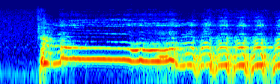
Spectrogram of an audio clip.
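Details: A wolfdog kept as a pet at home gives a strangely quirky howl: a steady, harmonic-rich tone held just over a second, then dipping slightly before breaking into a wavering, yodel-like warble that rises and falls repeatedly.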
